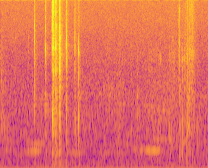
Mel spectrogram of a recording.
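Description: Near silence with a few faint paper rustles about half a second in, from a magazine-page cutout being handled and folded by hand.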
